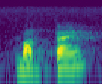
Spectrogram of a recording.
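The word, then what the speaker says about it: Saint-Martin: martinque to San Martin that's the way it's pronounced Martin on France 40 sheet plane 39 people smoked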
